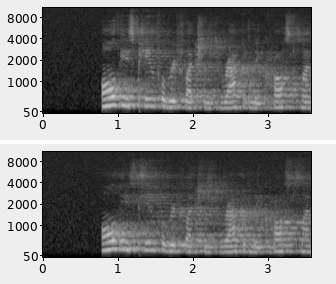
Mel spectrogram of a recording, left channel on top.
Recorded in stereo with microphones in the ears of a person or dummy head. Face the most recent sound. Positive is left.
turn(degrees=0)  # may be behind; listen again after turning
